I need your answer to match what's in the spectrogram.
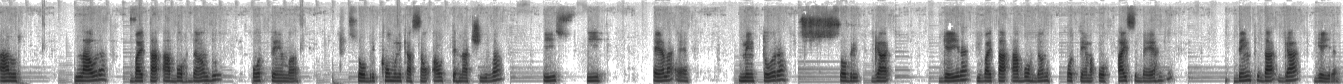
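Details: Adult speaker; no disorder.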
